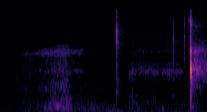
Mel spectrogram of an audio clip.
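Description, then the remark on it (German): A few sharp clicks like a computer mouse being pressed while browsing a website, spaced irregularly after a soft brief rustle, with the last click the loudest; no one speaks. “Also wenn ich bei ihm auf der Webseite bin und auf Tour klicke, erscheint nichts.”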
